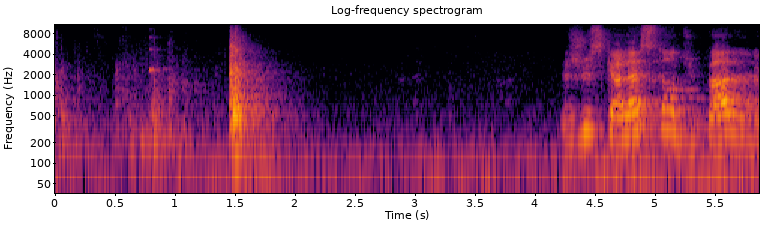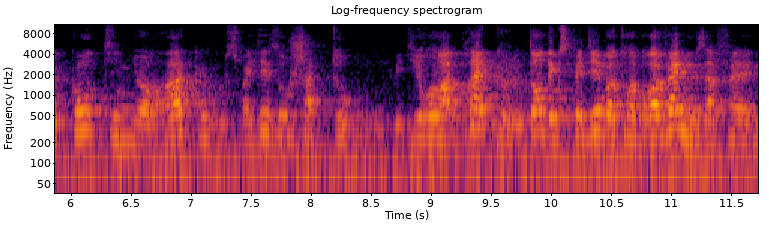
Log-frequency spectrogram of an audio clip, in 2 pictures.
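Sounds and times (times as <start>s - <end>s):
door in a château shut with a sharp loud thud during a stage performance: 0.0s - 2.1s
soft shuffling during a stage performance: 2.5s - 4.2s
speech: 4.3s - 11.7s.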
